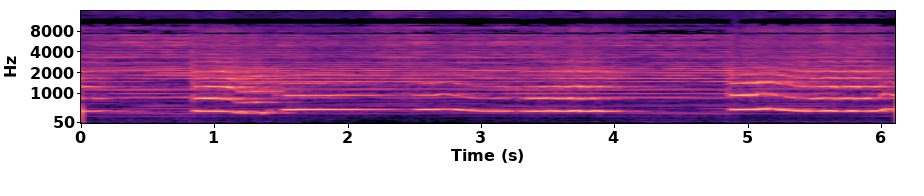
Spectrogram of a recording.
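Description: Bansuri (bamboo flute) playing slow phrases of Raga Puriya Kalyan, holding notes and gliding smoothly between them, with two short breaks for breath about half a second and four seconds in. A faint steady drone continues underneath.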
